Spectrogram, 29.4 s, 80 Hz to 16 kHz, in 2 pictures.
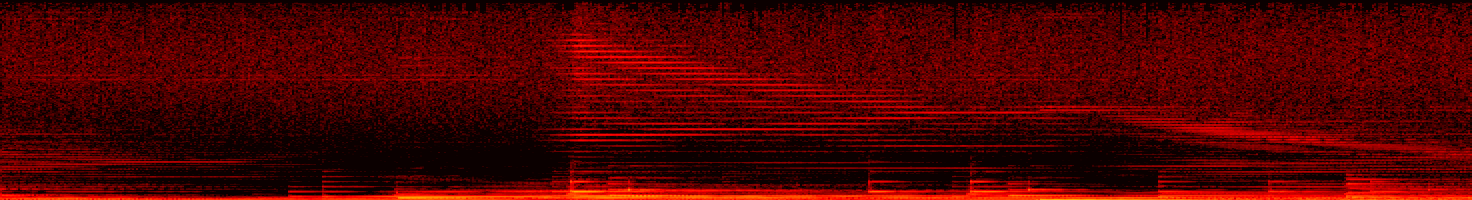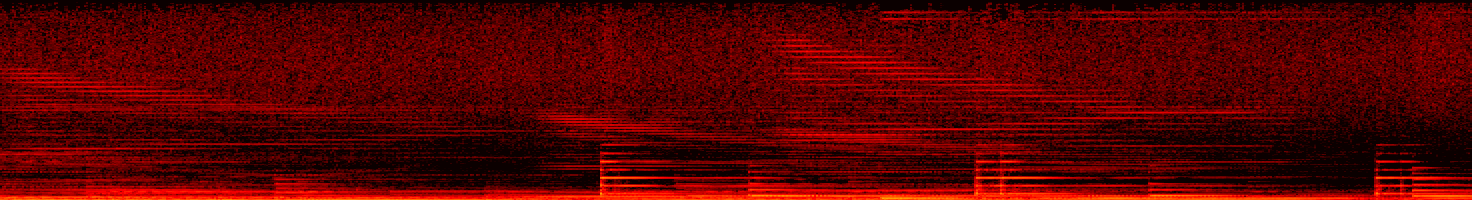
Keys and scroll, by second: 8.4 3, 9.7 Return, 23.3 m.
